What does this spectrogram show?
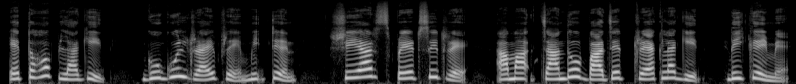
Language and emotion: Santali, neutral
